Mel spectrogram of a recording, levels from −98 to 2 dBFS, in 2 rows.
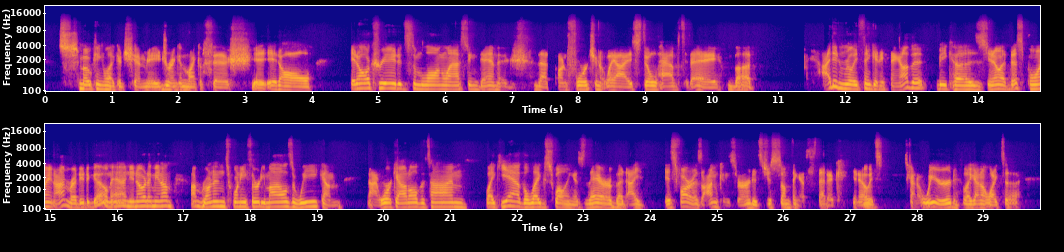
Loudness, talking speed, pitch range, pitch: -19 LUFS, 185 wpm, 145-180 Hz, 160 Hz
